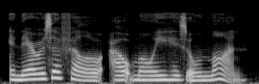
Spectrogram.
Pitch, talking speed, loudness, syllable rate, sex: 215 Hz, 230 wpm, -15 LUFS, 5.7 syllables/s, female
